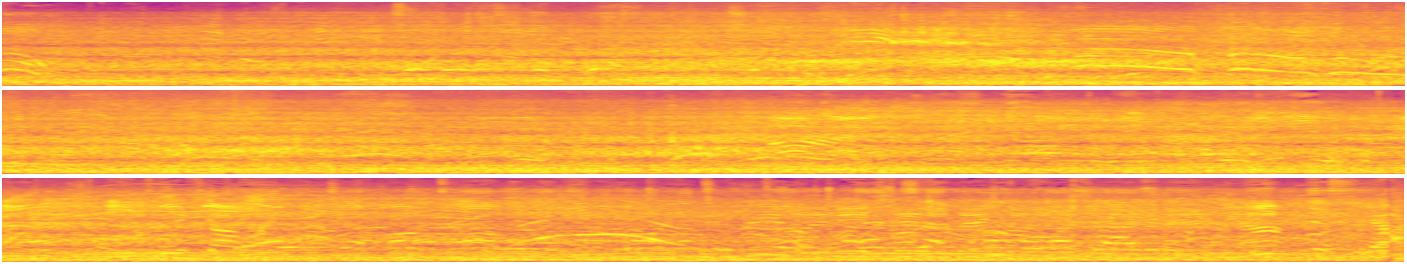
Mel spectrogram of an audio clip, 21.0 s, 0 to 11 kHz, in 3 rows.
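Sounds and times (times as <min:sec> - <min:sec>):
racing car engines: 0:00.0 - 0:21.0
tyres squealing: 0:02.0 - 0:09.0.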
